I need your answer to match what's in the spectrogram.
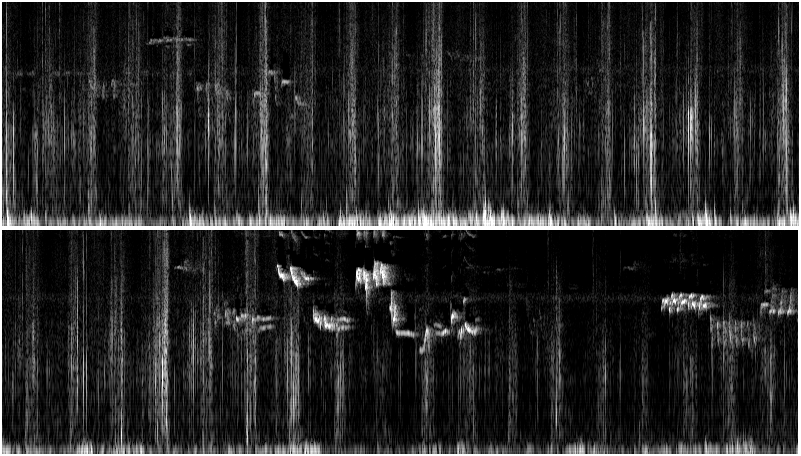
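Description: Steady footsteps crunch along an outdoor trail amid vegetation in a regular walking rhythm, in fair weather that is starting to turn hot, while birds chirp and tweet faintly in the background. No one speaks.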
